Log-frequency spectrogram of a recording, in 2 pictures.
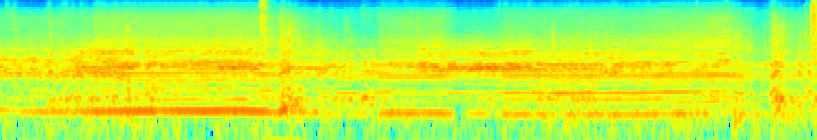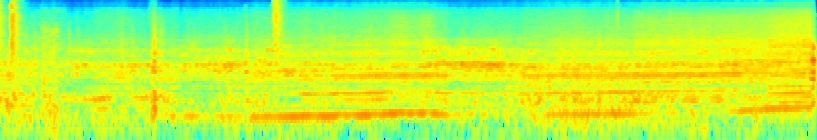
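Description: Racing cars in Gran Turismo Sport, a McLaren among them, roar in a steady, continuous engine drone with shifting revs and occasional tire squeal, loud and unbroken with no talking.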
